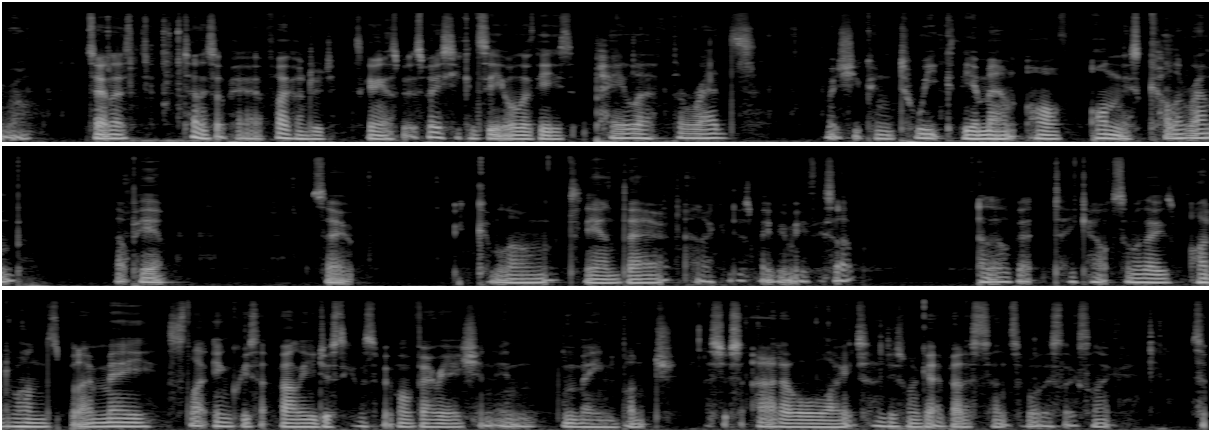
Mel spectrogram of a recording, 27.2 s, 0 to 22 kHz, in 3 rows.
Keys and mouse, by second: 0.1 middle click, 0.5-1.6 drag, 1.0 KP_0, 4.7 middle click, 5.1 middle click, 5.5 middle click, 5.8 middle click, 6.2 middle click, 6.7 middle click, 10.3 middle click, 11.7-12.2 drag, 13.4 click, 14.1-17.9 shift+drag, 18.0 click, 22.2 middle drag, 23.3 shift+a, 24.6 g, 26.0 middle click, 26.6 g.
